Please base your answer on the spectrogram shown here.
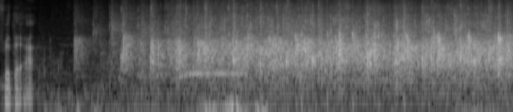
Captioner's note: audience applauding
